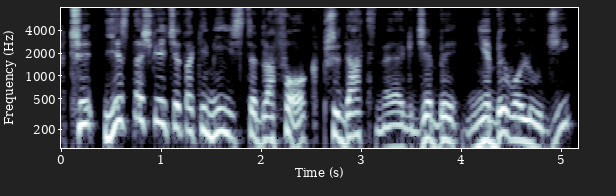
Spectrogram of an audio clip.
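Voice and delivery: high, pressing question; lightly voiced high young seal; young seal asking. A narrator's reading. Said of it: "spytał od razu".

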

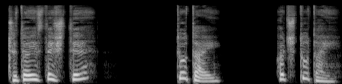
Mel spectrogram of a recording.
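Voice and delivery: high, loud call to her beloved. A narrator's reading. Konstancja calls out to the young man, loud. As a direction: call out to him, high and eager. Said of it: "wołała".

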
